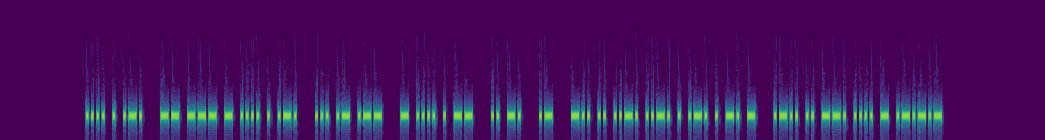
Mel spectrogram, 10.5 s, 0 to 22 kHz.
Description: Morse code, heard as a keyed tone, about 41 wpm, 700 Hz. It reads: HER MOTHER SAW THEM IN A DIFFERENT LIGHT.
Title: Sentences from Top 1000 Words - Review Part 3 - 45wpm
